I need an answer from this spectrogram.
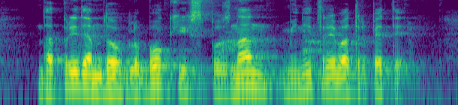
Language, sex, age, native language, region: Slovenian, male, 50-59, Slovenian, Savinja region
